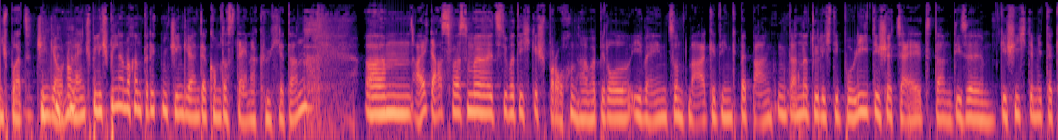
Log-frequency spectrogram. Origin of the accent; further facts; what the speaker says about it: Vienna, Austria; Ja, ich darf dir als Wiener das Feedback geben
